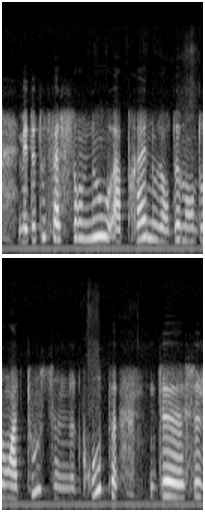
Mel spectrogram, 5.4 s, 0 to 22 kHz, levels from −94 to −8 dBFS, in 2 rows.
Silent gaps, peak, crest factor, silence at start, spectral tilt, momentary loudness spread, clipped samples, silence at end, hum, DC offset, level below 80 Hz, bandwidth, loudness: none; -8 dBFS; 20 dB; 0 s; -6 dB/octave; 16 LU; under 0.1%; 0 s; none; under 0.1%; -70 dBFS; 10.5 kHz; -25 LUFS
